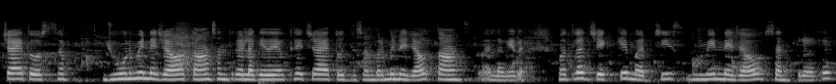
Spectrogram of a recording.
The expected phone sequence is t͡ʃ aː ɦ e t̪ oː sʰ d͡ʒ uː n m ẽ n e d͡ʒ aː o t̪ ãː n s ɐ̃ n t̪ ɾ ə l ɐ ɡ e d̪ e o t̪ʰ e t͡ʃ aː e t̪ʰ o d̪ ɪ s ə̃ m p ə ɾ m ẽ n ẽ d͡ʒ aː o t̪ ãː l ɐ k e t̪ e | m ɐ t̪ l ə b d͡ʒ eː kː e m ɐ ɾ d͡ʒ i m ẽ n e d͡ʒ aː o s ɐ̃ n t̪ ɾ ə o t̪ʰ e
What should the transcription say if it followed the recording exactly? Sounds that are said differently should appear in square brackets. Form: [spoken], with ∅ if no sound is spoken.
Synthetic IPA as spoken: t͡ʃ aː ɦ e t̪ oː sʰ d͡ʒ uː n m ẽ n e d͡ʒ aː o t̪ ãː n s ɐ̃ n t̪ ɾ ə l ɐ ɡ e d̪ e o t̪ʰ e t͡ʃ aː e [t̪] o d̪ ɪ s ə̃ m [b] ə ɾ m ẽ n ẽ d͡ʒ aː o t̪ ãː l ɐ [ɡ] e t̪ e | m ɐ t̪ l ə b d͡ʒ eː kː e m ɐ ɾ d͡ʒ i m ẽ n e d͡ʒ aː o s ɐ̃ n t̪ ɾ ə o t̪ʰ e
